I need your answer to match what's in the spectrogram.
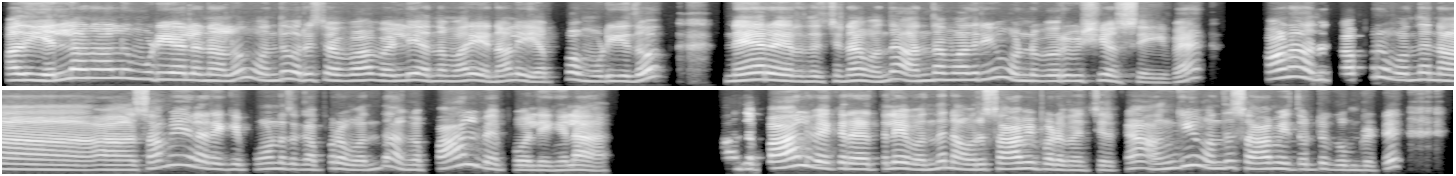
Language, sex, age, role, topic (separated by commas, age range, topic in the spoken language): Tamil, female, 40-44, guest, காலைப் பூஜை செய்ய விரும்புகிறீர்களா, இல்லையா சும்மா அமைதியாக இருக்க விரும்புகிறீர்களா?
